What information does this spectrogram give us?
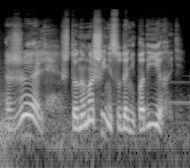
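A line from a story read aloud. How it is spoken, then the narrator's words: Sigh. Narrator (Russian): вздохнул Серега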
